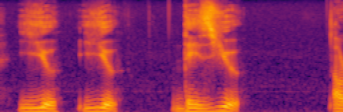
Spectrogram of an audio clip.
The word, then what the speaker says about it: yeux: œil, un œil, des yeux, des yeux, des yeux, yeux, okay? Don't pronounce the final X as usual. Yeux, des yeux, all right?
